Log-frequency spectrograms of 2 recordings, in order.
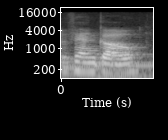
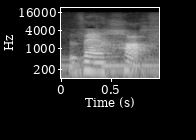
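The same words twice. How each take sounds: First: The name is said in an American pronunciation. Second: The name is said in a Dutch pronunciation. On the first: "Americans, we pronounce it" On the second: "the Dutch pronounce it"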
